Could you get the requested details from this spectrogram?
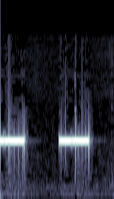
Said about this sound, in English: And, put, and they're still beeping that damn bleeping the beeping uh, thing. Jesus, God Almighty.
